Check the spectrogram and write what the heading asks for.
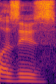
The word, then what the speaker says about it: Azuz: Yeah, it's Carl Azuz, but he pronounces it Azuz.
